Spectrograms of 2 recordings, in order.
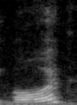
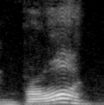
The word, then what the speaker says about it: Board: all about you Lucy Bor um I actually got your name wrong the first time because I thought it was Lucy braa yeah yeah I think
